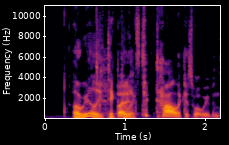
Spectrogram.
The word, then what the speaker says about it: Tiktaalik: about the discovery of I always say teak to leek but I'm totally that's not the wrong pronunciation right well that's actually right in some quarters but we say Tiktaalik Tiktaalik okay yeah so if you go to the Inuit it's just an Inuit word and then you a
